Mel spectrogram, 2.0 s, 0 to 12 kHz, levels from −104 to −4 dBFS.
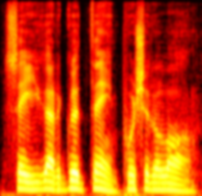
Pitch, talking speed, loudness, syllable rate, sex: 115 Hz, 265 wpm, -17 LUFS, 5.2 syllables/s, male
